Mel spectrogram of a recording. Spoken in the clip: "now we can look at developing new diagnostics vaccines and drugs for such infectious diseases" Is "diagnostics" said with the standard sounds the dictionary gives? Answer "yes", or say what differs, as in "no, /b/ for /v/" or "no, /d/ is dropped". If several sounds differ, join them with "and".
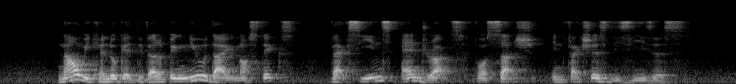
yes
